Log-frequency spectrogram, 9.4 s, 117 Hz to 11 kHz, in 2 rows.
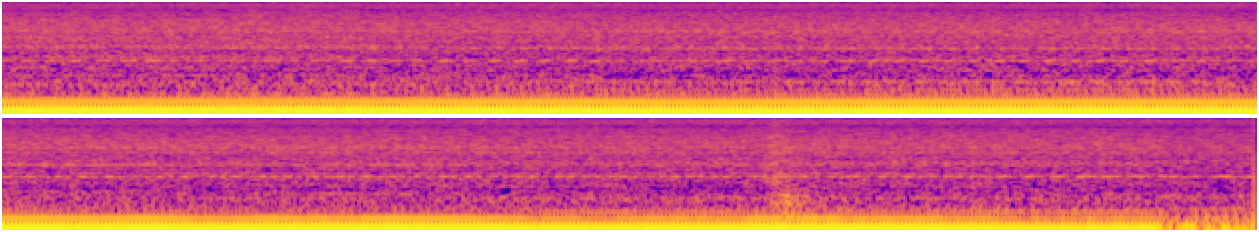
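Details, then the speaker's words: Infiniti G35 petrol V6 on a cold start, after throttle body cleaning and ECU reset: steady, even low idle slightly above 1000 rpm with no stumbling or hunting. Normal idle. "Right now it's idling a little bit above 1, but that's because it's a cold start."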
